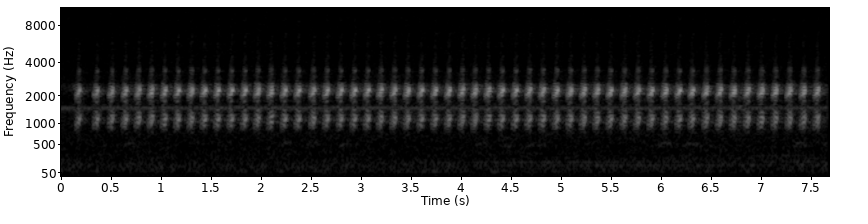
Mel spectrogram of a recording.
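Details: Night chorus of tree frogs in a pond, north-east Italy, mid-April: a very regular stream of clipped, grating croaks, nearly four each second, with mole crickets trilling steadily in the background.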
